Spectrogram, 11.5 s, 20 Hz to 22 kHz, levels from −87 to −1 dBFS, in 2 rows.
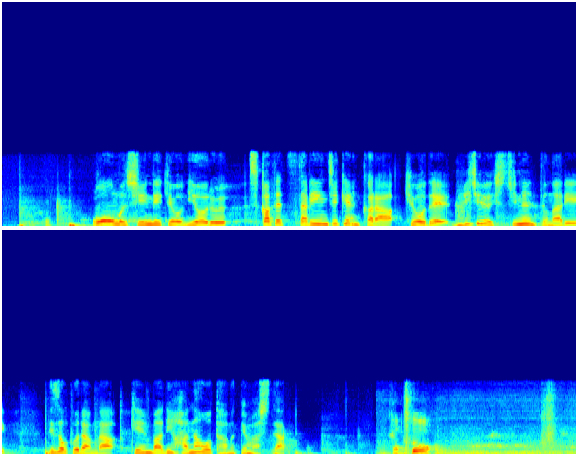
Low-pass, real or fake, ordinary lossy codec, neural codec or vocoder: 7.2 kHz; fake; none; codec, 16 kHz, 0.8 kbps, ZipCodec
